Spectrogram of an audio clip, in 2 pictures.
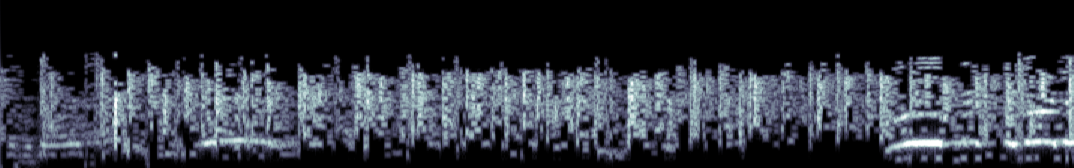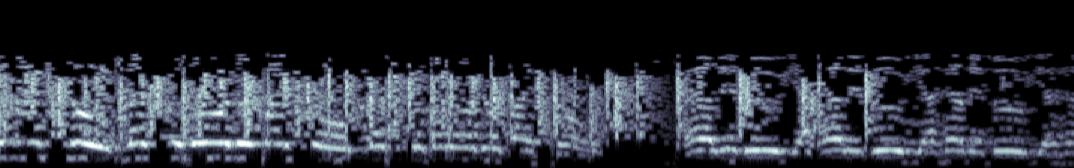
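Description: An audience claps steadily for about fourteen seconds, a dense patter of many hands, with raised voices calling out over the applause partway through.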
